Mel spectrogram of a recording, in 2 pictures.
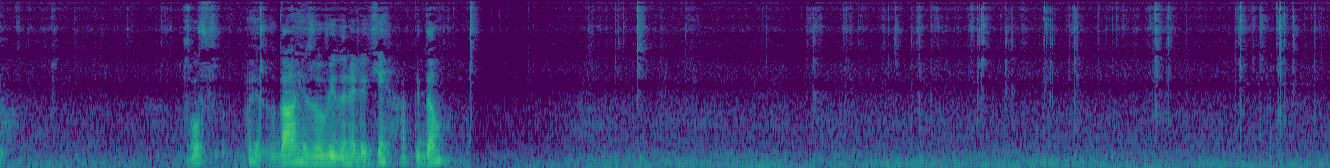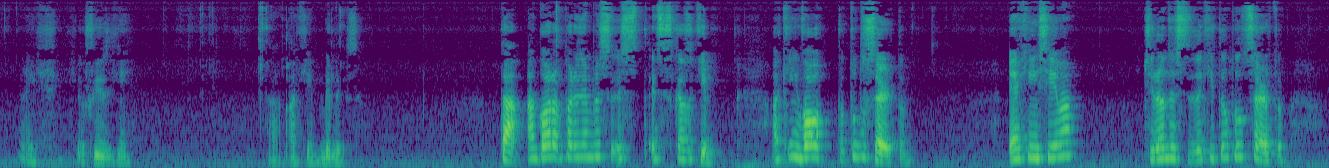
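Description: Plastic puzzle cube pieces click and clack as they are twisted.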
